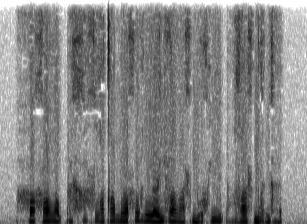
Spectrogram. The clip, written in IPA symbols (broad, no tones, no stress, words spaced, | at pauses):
hɔxoðˤopə̤x ɔ̤xzˤutˤabux ðˤə̤nə˞ vʲœðˤɛxbux vʲəpɔ̤zˤɛx ɡwəɡə̤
